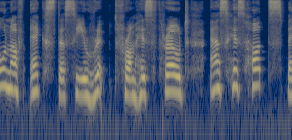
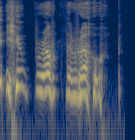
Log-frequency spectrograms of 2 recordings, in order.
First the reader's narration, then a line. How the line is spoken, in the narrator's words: Crowley gasped out his explanation, a hand at his stomach, as he struggled to fight back the hysterical giggles bubbling up from within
